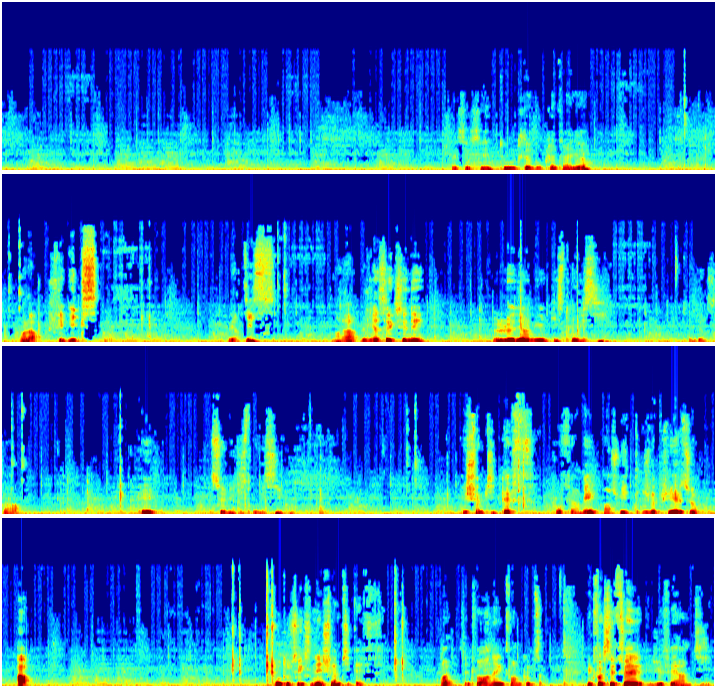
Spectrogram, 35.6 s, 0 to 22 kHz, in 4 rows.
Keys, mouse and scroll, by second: 9.1-11.0 right drag, 10.7 x, 13.7-18.0 middle drag, 14.8-15.5 scroll down 1, 18.0-19.9 right drag, 19.5-21.2 middle drag, 21.2-22.9 scroll up 1, 22.9-24.9 right drag, 24.3 f, 24.8-26.8 middle drag, 29.7 a, 30.1 a, 31.7 f, 32.2 middle click, 35.3 middle click, 35.5 middle click.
